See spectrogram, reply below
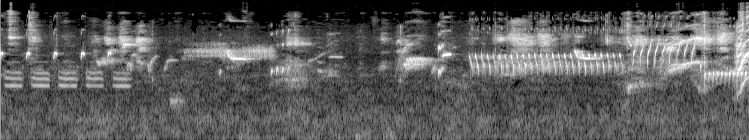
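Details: Strongly singing excited male canary courting a female: short repeated notes, then a varied string of whistles, quick slurs and rolling trills that build louder toward the end.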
